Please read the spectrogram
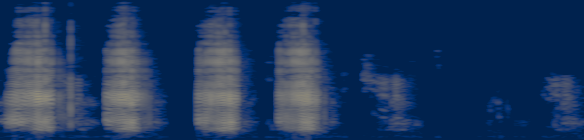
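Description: A person's faint breathy throat sounds: four short bursts, evenly spaced in the first two and a half seconds, then a fainter fifth.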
